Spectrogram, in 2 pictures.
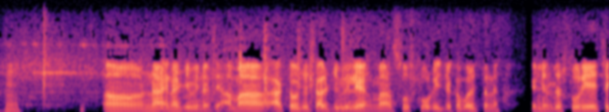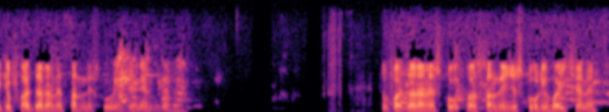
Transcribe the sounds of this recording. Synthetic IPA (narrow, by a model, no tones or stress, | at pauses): ɦ | ənãenãd͡ʒeʋinət̪ʰiʔa̰mãa̰keɦũt͡ʃʰet͡ʃald͡ʒiʋilejənmãʃũsʈoɾit͡ʃʰekʰəbəɾt͡ʃʰet̪əne | eniənd̪əɾsʈoɾiet͡ʃʰekefəd̪ʱəɾənesənːisʈoɾit͡ʃʰeeniənd̪əɾ | t̪ofəd̪əɾənesʈosənːid͡ʒesʈoɾiɦojt͡ʃʰene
